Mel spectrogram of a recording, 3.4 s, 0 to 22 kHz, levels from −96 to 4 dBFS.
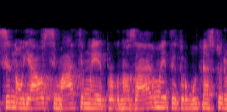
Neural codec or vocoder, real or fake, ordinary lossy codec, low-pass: codec, 16 kHz, 16 kbps, FunCodec, trained on Chinese and English, 50 frames a second; fake; AAC, 32 kbps; 7.2 kHz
